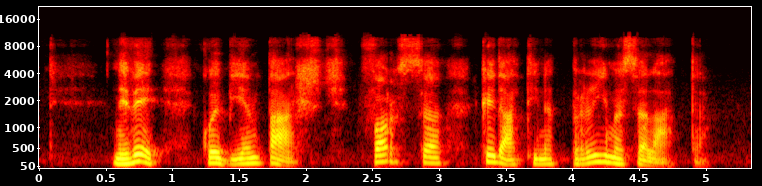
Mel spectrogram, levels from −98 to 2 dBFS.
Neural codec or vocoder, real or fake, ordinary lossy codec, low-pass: vocoder, 22.05 kHz, 80 mel bands, WaveNeXt; fake; Opus, 24 kbps; 9.9 kHz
